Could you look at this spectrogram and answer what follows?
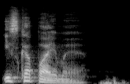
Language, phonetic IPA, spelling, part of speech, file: Russian, [ɪskɐˈpa(j)ɪməjə], ископаемое, adjective / noun, Ru-ископаемое.ogg
- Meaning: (adjective) inflection of ископа́емый (iskopájemyj): 1. nominative plural 2. inanimate accusative plural; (noun) 1. fossil 2. resources, minerals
